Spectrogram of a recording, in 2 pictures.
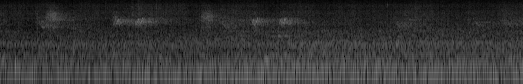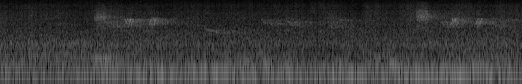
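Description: Birds chirping outdoors: short high chirps in clusters of two or three, repeating every second or so with a gap partway through, over a steady background hiss.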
